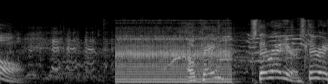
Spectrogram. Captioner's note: buzzer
